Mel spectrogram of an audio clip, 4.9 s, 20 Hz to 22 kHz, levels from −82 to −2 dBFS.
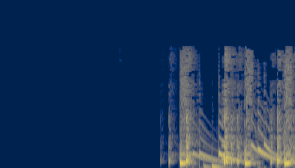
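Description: A music clip with heavy AAC compression throughout. Nothing is heard above 7 kHz, so the sound is dull. Sustained sounds warble and smear with a fizzy texture. The likely cause is AAC-LC at a very low bitrate, which fits around 16 kbps.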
